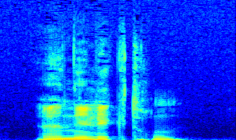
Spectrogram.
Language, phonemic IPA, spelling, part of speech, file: French, /e.lɛk.tʁɔ̃/, électron, noun, Fr-électron.ogg
- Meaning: electron (the negatively charged subatomic particles that orbit atoms)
